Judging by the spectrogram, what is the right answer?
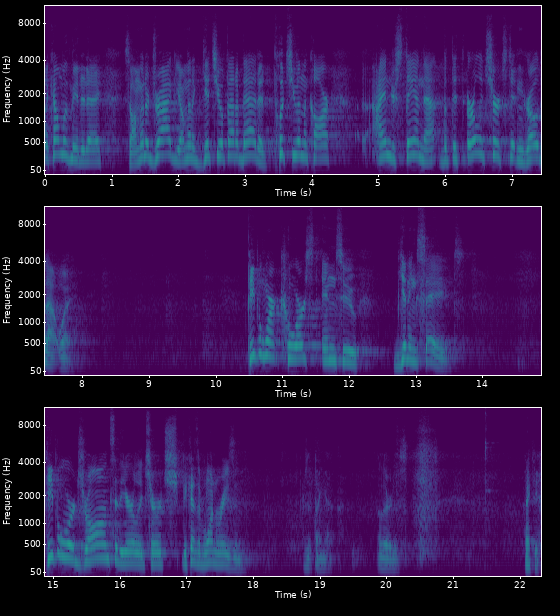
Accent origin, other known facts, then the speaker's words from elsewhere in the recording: Indiana, United States; now in Texas, United States; when I grew up in Indiana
